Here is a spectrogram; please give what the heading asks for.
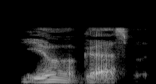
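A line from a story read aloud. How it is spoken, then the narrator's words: Low, hoarse, gritty whisper. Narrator (Russian): Голос был низким, хриплым и походил на шепот, которому примешали чуть-чуть песочка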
